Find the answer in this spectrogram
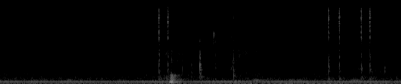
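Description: Faint computer keyboard keystrokes: a couple of clicks under two seconds in, then a quick run of four near the end, over a steady low hum.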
